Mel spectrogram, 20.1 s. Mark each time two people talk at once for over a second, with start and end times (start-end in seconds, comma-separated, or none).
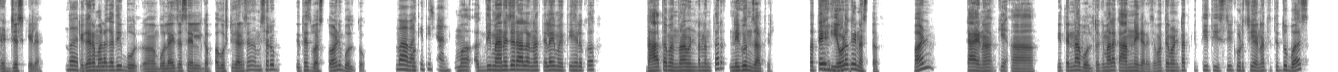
none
